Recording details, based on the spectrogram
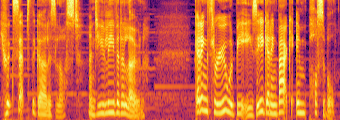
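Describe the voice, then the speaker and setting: Woman voicing a creaky, forbidding dark spirit over music. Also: a little high, animated, normal speed. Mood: stern warning. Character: hissing dark supernatural being, forbidding and stern. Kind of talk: dramatised fiction excerpt reading.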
